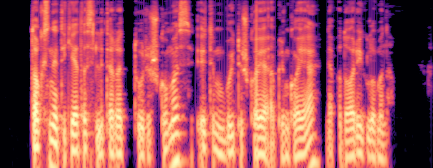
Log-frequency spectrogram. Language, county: Lithuanian, Alytus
